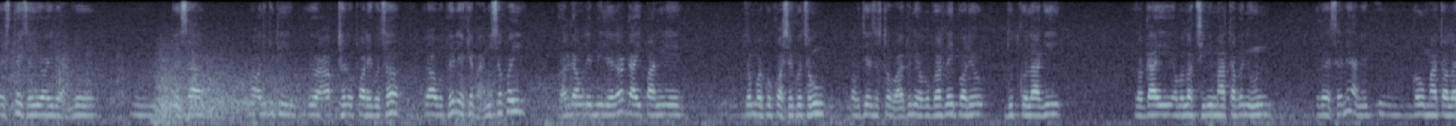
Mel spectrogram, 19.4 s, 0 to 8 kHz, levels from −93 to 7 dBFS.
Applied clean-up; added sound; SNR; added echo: none; Thunder / Rain; 9 dB; none.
